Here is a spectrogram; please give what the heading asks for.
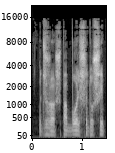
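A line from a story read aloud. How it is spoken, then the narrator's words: Whisper. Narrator (Russian): прошептала Мэгги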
